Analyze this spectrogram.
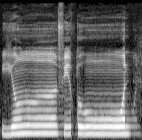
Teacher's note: میم ساکن کے اصولوں میں ہم نے سیکھا ینفقون، نون ساکن کے بعد فا آ رہی ہے، یہاں پر اخفا کرتے ہوئے نون کی آواز کو ناک میں مخفی کر کے یعنی چھپا کے پڑھیں گے، اور ساتھ میں غنہ بھی ہوگا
